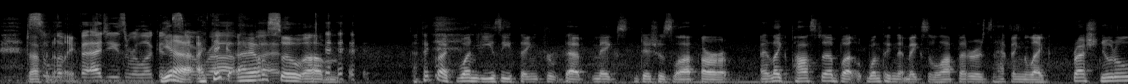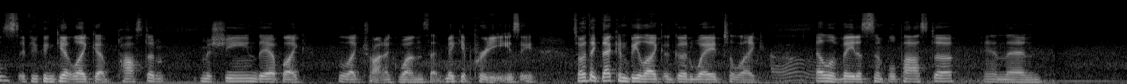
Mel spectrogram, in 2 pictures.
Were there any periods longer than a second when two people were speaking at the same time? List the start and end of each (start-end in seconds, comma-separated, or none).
1.6-2.8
